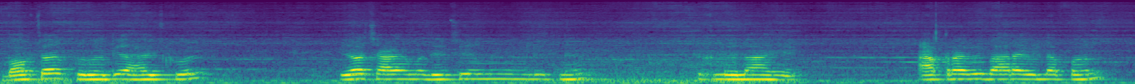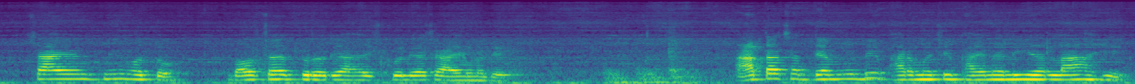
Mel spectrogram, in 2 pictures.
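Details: Speech of a deaf young man, a final-year pharmacy student, who learned to speak despite deafness from childhood; speaking Marathi.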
